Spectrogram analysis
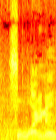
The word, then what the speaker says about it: Salina: to talk to me, that it's pronounced Salina here, which is gross and I don't like it.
